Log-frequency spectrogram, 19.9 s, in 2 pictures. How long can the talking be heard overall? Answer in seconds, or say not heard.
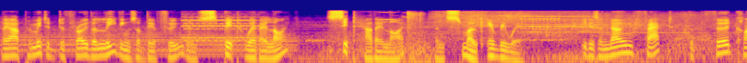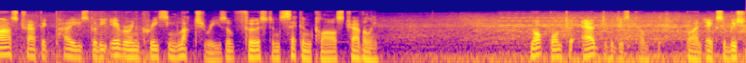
17 s.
